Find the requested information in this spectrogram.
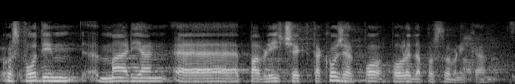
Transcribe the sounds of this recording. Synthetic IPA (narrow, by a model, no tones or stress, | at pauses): ɡospod̪inmaɾijan | paʋlit͡ʃɛkt̪akoːd͡ʒɛɾpoʋɾed̪aposloʋnika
